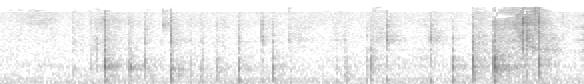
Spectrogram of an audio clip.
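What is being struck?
Thin plastic game case.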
